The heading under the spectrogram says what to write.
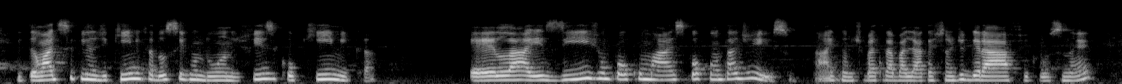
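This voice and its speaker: This woman has a medium pitch, ordinary pitch variation and a somewhat breathy quality. She speaks at a moderate pace. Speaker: chemistry teacher. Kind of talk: online Q&A session with students.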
